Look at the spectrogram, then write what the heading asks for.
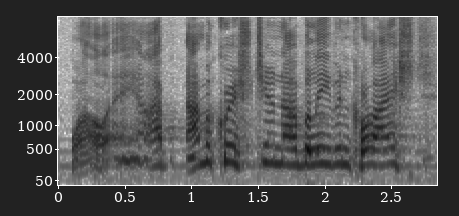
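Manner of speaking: high, mock-defensive churchgoer voice; mock complacent believer. Preacher mocking a churchgoer who only claims belief, high mock voice.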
